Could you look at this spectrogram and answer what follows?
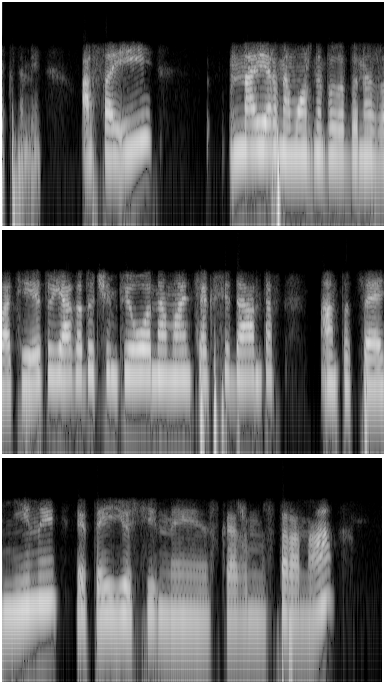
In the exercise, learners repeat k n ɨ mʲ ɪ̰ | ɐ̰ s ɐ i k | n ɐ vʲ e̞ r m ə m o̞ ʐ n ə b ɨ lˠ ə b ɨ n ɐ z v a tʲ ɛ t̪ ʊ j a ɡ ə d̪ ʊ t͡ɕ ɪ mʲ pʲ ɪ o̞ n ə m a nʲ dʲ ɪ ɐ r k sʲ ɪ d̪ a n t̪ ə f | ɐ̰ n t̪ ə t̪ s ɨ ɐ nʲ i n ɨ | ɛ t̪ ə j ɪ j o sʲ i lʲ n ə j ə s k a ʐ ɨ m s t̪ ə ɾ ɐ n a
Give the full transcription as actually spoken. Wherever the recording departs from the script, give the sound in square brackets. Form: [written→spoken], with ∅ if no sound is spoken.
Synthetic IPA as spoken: k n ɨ mʲ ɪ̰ | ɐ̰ s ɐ i [k→∅] | n ɐ vʲ e̞ r [m→n] ə m o̞ ʐ n ə b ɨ lˠ ə b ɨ n ɐ z v a tʲ ɛ t̪ ʊ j a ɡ ə d̪ ʊ t͡ɕ ɪ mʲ pʲ ɪ o̞ n ə m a nʲ [dʲ→tʲ] ɪ ɐ [r→∅] k sʲ ɪ d̪ a n t̪ ə f | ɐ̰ n t̪ ə t̪ s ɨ ɐ nʲ i n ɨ | ɛ t̪ ə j ɪ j o sʲ i lʲ n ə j ə s k a ʐ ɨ m s t̪ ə ɾ ɐ n a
